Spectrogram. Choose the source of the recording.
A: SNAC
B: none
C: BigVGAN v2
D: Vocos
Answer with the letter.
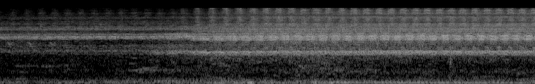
B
